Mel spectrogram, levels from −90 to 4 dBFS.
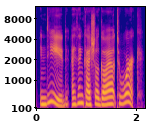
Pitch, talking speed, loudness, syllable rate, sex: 225 Hz, 245 wpm, -15 LUFS, 5.0 syllables/s, female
